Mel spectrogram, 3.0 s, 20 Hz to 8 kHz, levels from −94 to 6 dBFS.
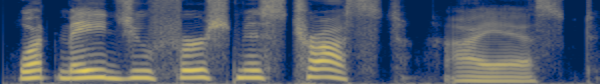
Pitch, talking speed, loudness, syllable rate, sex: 225 Hz, 140 wpm, -18 LUFS, 3.4 syllables/s, female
